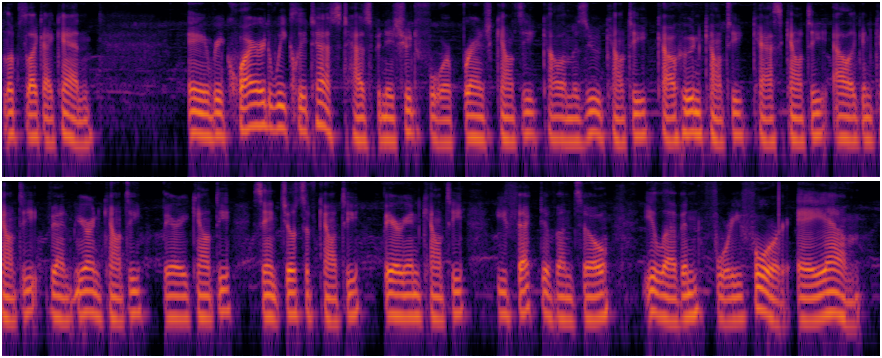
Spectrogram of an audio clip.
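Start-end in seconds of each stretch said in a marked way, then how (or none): none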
